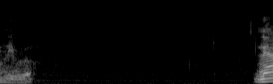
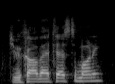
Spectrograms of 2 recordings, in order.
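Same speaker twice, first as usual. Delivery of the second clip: ordinary delivery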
